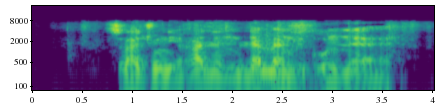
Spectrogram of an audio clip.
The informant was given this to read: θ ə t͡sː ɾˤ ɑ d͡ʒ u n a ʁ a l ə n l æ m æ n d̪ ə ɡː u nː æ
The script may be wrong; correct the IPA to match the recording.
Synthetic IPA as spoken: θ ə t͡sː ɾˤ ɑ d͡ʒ u n i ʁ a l ə n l æ m æ n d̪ ə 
